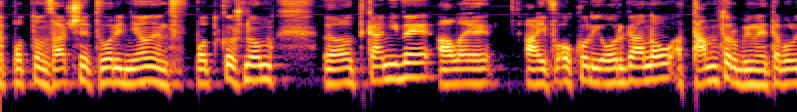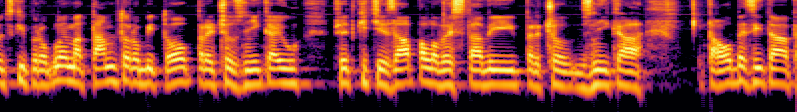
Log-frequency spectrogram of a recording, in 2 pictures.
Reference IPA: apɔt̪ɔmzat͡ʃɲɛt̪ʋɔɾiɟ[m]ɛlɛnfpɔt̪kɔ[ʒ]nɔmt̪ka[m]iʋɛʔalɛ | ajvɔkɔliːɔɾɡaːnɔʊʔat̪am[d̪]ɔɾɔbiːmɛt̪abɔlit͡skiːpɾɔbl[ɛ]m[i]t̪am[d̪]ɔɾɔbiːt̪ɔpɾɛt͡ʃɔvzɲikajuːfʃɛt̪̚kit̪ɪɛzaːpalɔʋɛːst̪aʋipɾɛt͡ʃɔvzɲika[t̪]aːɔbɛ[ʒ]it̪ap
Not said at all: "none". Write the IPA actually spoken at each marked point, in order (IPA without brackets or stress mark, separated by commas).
ɲ, ʒ, ɲ, t̪, ɛː, a, t̪, t̪, z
